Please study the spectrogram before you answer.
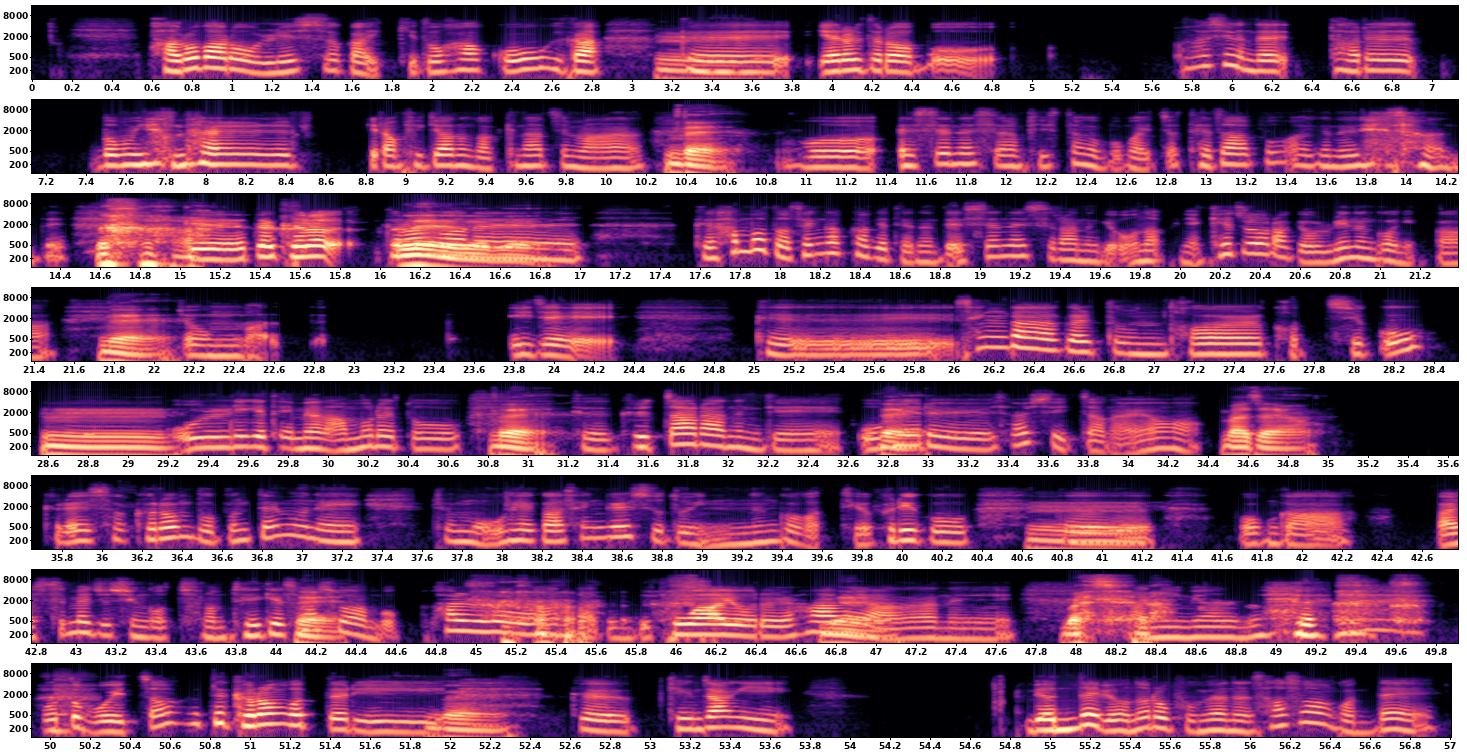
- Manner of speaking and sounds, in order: laughing while speaking: "옛날이랑"; laugh; laughing while speaking: "이상한데"; tapping; other background noise; laugh; laughing while speaking: "맞아요"; laugh
- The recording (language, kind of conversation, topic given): Korean, unstructured, SNS가 우리 사회에 어떤 영향을 미친다고 생각하시나요?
